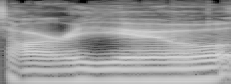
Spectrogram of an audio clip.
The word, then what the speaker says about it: Sarayu: And I'm just like, It's Sarayu.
